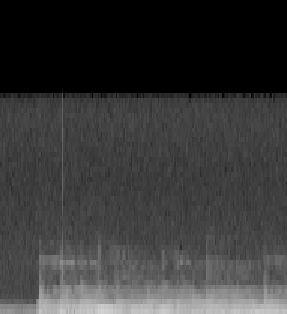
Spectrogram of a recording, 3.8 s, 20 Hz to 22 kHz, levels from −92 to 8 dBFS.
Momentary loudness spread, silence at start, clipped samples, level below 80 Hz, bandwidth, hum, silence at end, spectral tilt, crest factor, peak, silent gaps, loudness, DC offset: 8 LU; 0 s; under 0.1%; -46 dBFS; 15.5 kHz; none; 0 s; -7 dB/octave; 12 dB; -6 dBFS; none; -19 LUFS; 0.6%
